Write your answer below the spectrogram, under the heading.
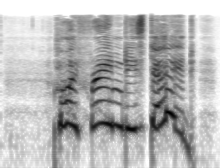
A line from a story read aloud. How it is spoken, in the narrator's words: he cries to the operator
